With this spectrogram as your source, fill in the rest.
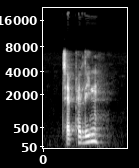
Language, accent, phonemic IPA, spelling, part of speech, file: German, Austria, /ˈt͡sɛpəliːn/, Zeppelin, noun, De-at-Zeppelin.ogg
- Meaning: 1. rigid airship, Zeppelin 2. any airship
